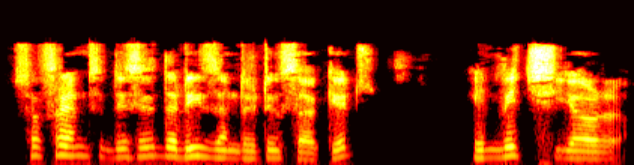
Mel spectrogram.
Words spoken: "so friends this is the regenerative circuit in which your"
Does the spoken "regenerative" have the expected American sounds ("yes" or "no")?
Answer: no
